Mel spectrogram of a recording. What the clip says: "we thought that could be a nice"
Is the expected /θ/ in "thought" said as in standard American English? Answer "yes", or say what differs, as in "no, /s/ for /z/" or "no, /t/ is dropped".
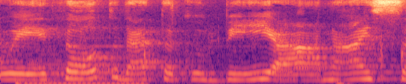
yes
